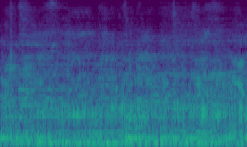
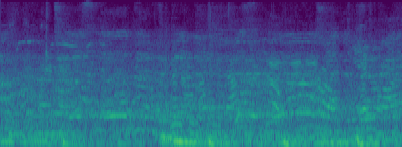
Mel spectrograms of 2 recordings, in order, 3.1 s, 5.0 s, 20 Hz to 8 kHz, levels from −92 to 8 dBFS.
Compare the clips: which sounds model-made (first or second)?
first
